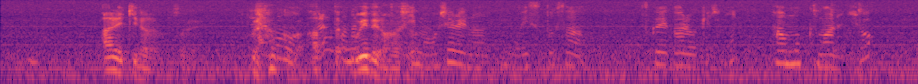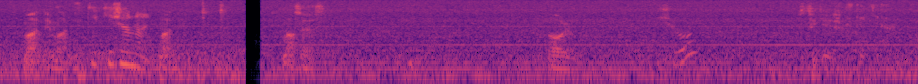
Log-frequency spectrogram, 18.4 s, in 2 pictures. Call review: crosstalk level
present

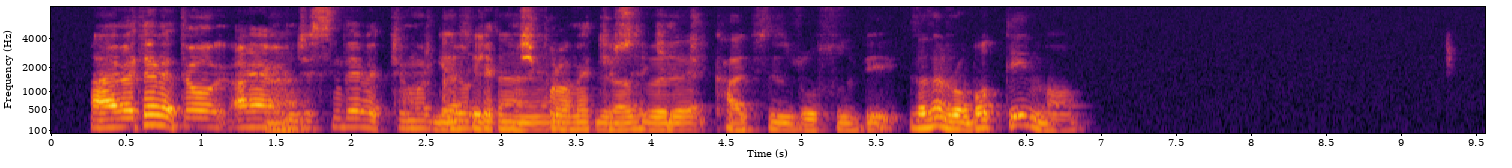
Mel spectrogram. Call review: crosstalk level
present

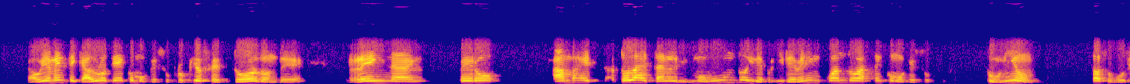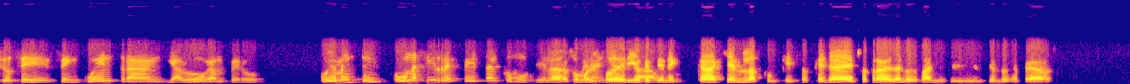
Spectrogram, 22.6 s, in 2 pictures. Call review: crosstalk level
present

